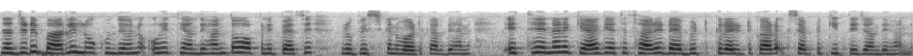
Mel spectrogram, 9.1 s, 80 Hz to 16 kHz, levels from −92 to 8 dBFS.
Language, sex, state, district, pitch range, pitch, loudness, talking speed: Punjabi, female, Punjab, Fazilka, 270-310 Hz, 285 Hz, -17 LUFS, 225 wpm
